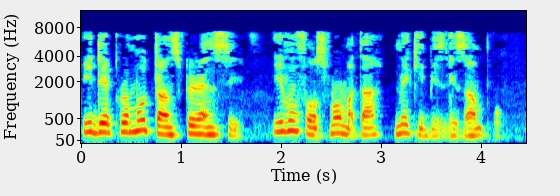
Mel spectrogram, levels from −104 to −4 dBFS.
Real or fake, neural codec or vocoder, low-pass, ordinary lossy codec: fake; codec, 16 kHz, 4 kbps, FunCodec, trained on LibriTTS, 50 frames a second; 7.2 kHz; MP3, 32 kbps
